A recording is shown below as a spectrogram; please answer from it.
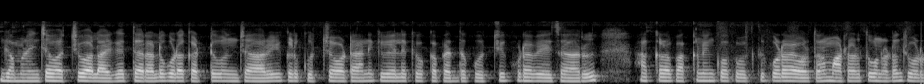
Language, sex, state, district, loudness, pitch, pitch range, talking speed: Telugu, female, Andhra Pradesh, Chittoor, -18 LUFS, 160 Hz, 155-170 Hz, 130 wpm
